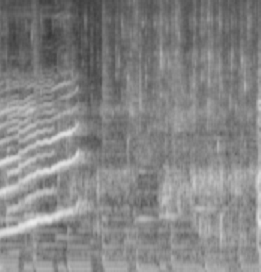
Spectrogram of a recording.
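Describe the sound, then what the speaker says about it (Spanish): Water poured into a row of drinking glasses, a stream with a quickly rising ringing pitch as one glass fills, followed by softer splashes and trickles as more are topped up, close and clear with no talking. "Tenemos que llenar todos los vasos con un poquito de agua."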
